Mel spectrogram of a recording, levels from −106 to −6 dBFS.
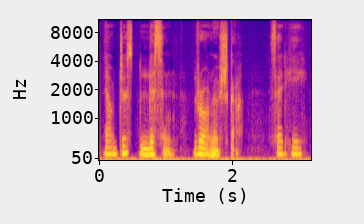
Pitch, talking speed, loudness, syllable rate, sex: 150 Hz, 115 wpm, -18 LUFS, 4.0 syllables/s, female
